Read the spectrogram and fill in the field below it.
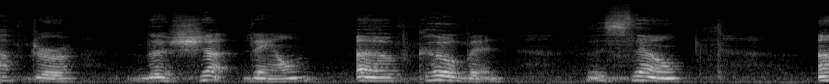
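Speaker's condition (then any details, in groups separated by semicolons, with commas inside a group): ALS; hand onset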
